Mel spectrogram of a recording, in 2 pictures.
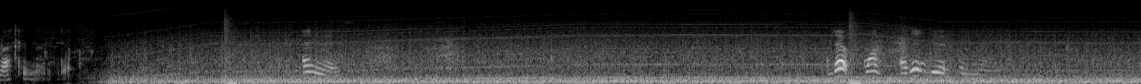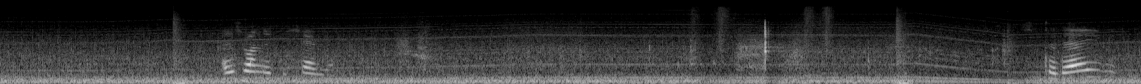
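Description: A game car's engine roars steadily as it speeds along.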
